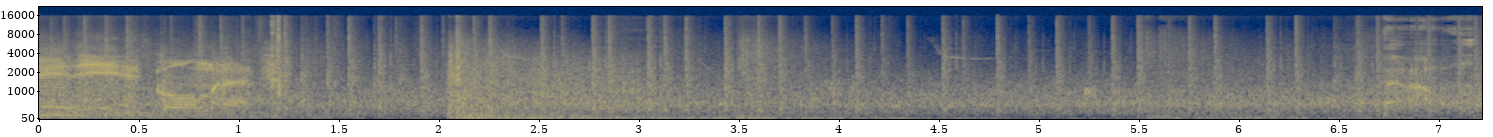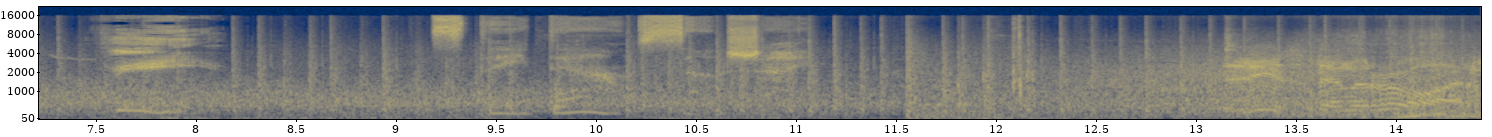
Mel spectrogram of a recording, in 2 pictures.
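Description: Soviet guns firing in a World War-era RTS video game, a steady din of gunfire and artillery-like blasts running throughout, with a short spoken line in the mix.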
